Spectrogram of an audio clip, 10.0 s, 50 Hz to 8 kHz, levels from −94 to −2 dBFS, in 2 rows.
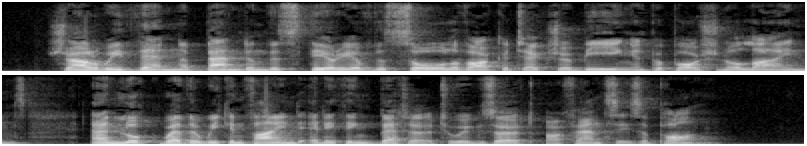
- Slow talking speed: No, average, 165 wpm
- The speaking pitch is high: No, low, 110 Hz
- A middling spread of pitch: Yes, average, 3.0 semitones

